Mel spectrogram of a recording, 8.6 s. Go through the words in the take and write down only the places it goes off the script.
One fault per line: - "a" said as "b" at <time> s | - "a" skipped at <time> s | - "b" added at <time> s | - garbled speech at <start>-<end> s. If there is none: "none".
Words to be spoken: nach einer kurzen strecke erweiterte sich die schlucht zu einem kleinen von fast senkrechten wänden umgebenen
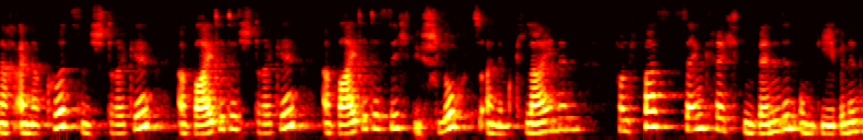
- "strecke erweiterte" added at 2.4 s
